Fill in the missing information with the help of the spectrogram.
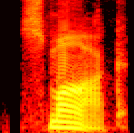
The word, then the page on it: smock: American English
